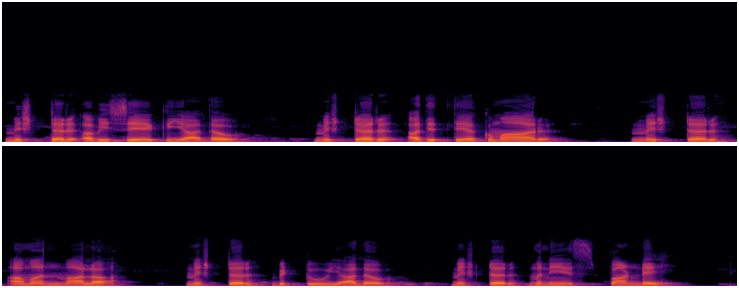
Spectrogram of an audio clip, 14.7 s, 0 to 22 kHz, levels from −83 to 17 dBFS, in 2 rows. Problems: background conversations at intervals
